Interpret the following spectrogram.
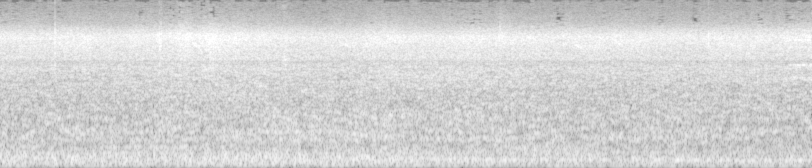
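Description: Steady low rumble of outdoor background noise, with a fainter hiss above it and no distinct events.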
